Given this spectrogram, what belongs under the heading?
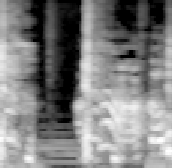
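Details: Adult woman giving a few short, acted coughs with brief throat-clearing sounds; she has had the cough a long time and it comes in bouts.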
